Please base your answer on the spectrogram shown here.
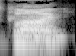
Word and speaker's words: climb: CLIMB, it's climb, not B, climb. So B is silent here.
